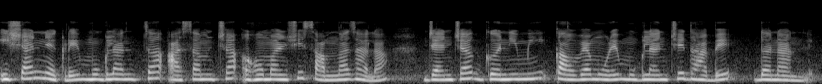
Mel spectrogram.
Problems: constant background noise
